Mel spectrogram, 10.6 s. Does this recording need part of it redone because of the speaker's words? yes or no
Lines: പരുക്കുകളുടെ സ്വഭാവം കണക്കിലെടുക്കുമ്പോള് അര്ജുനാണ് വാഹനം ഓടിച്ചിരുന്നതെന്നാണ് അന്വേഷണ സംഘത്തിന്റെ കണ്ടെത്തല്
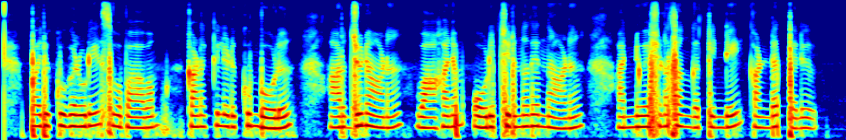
no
